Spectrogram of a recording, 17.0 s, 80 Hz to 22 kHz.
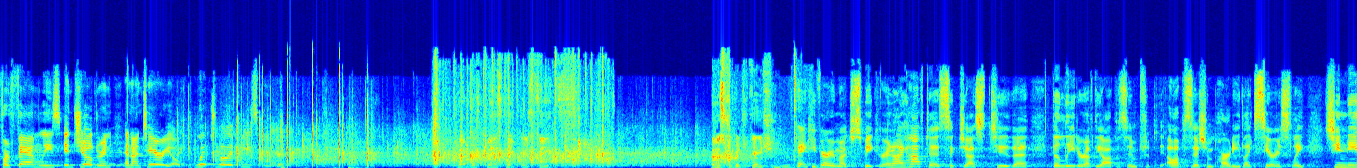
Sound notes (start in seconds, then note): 8.1 applause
